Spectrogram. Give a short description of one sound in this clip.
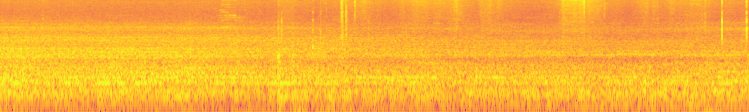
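A pickup truck engine rumbles steadily as the truck drives ahead on the road.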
